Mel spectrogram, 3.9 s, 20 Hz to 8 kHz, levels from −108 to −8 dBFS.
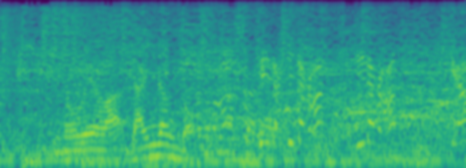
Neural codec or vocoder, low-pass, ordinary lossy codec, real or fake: none; 7.2 kHz; Opus, 24 kbps; real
